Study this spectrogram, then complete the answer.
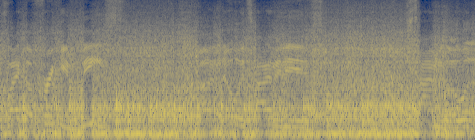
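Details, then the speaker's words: Cammed Harley-Davidson Street Glide from Copart, first start after connecting BCM and ECM: deep, loud, lumpy V-twin idle with choppy cam beat, no knocks; started right up, no check engine light. "Right up. No check engine light. No, none of that."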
